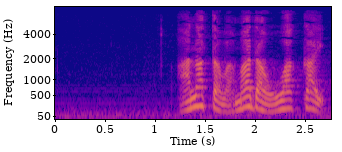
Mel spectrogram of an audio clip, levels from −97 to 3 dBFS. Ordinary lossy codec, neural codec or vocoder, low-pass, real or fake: none; none; 7.2 kHz; real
